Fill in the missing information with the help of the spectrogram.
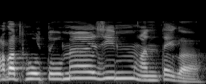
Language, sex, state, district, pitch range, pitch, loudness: Wancho, female, Arunachal Pradesh, Longding, 230-280 Hz, 255 Hz, -18 LUFS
